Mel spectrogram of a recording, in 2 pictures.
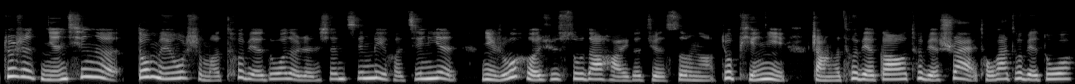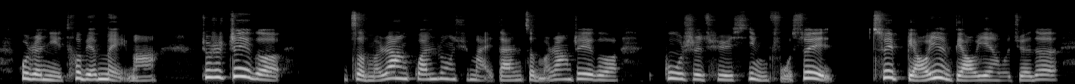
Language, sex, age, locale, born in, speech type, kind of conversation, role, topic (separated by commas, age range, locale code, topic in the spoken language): Chinese, female, 30-34, zh-CN, China, conversation, podcast, guest, 你如何评价当下的追剧文化？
